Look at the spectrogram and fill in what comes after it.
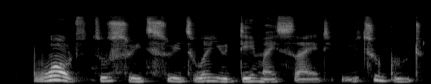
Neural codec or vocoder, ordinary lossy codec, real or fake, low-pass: none; AAC, 64 kbps; real; 9.9 kHz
